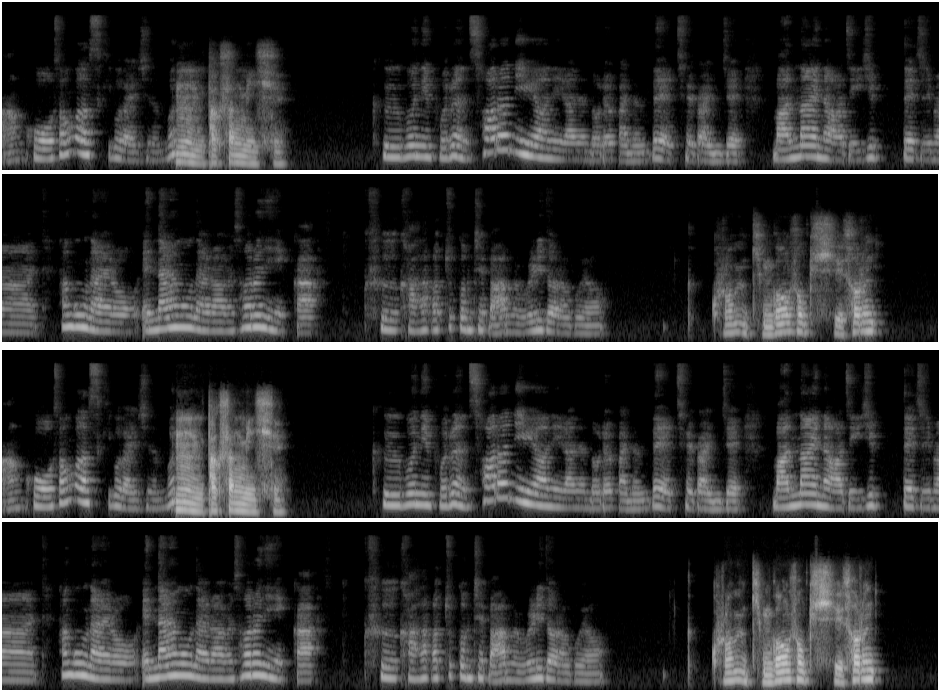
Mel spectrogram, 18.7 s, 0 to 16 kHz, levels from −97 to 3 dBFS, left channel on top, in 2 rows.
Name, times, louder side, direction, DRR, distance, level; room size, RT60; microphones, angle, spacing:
voice 1, 0.0-1.8 3.8-8.8 9.0-12.5 13.0-15.4, right 2 dB, 25° right, 0.4 m, -38 dB
voice 2, 1.7-2.8 16.5-18.1, right 7 dB, 90° right, 0.4 m, -29 dB
3.0 x 2.5 x 3.8 m
head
